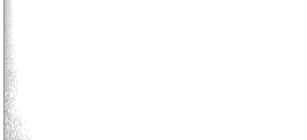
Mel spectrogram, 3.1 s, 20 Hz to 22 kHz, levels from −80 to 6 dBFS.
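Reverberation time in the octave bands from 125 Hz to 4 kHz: 0.90 s, 0.70 s, 0.60 s, 0.40 s, 0.40 s, 0.35 s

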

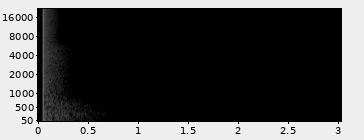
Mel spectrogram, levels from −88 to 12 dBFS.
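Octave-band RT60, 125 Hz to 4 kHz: 1.2 s, 1.3 s, 1.2 s, 0.80 s, 0.60 s, 0.65 s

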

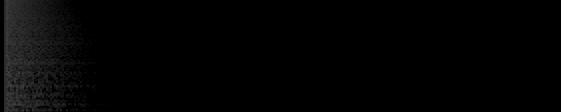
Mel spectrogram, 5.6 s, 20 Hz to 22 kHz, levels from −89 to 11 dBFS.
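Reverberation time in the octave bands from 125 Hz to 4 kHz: 2.5 s, 2.5 s, 2.5 s, 2.5 s, 2.5 s, 2.4 s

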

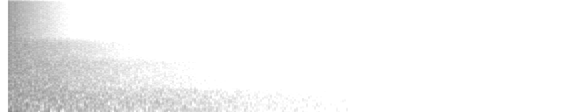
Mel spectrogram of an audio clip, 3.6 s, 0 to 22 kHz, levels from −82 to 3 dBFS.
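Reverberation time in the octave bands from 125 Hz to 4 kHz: 4.0 s, 3.7 s, 3.5 s, 2.5 s, 2.1 s, 1.5 s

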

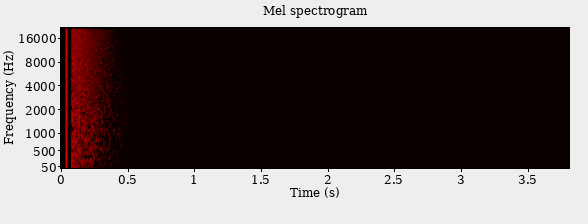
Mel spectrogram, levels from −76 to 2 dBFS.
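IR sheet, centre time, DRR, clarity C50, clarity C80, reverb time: 94 ms, -4.0 dB, -2.0 dB, 0.5 dB, 1.3 s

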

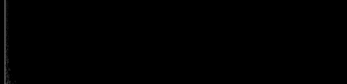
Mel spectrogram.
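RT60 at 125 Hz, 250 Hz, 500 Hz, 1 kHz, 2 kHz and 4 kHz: 0.45 s, 0.35 s, 0.30 s, 0.20 s, 0.20 s, 0.15 s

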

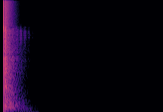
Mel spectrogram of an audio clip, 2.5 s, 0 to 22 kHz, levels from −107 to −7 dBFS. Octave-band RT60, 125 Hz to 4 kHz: 0.70 s, 0.55 s, 0.50 s, 0.35 s, 0.40 s, 0.55 s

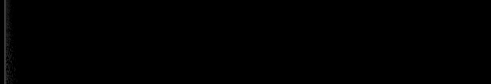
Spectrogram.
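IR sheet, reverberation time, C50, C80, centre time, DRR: 0.55 s, 11.5 dB, 15.5 dB, 10 ms, 5.5 dB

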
